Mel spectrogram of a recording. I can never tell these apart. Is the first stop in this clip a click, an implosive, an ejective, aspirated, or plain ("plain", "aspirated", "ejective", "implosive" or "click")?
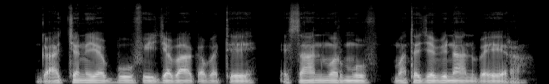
plain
